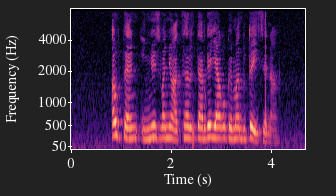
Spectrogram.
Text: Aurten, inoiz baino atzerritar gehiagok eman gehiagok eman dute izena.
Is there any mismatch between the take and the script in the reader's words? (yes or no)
yes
